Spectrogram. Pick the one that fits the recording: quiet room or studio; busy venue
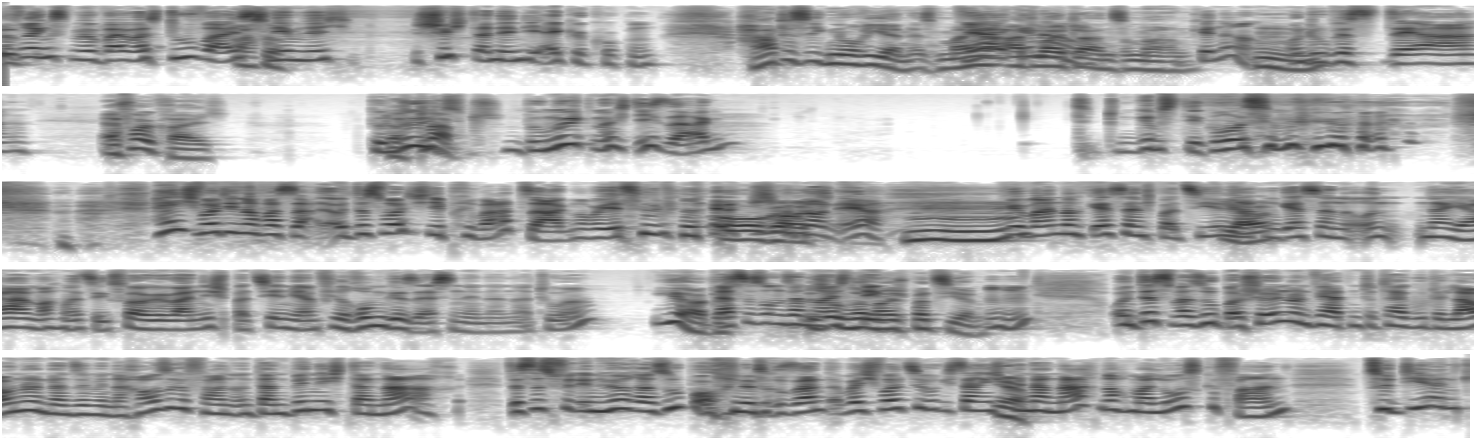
quiet room or studio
